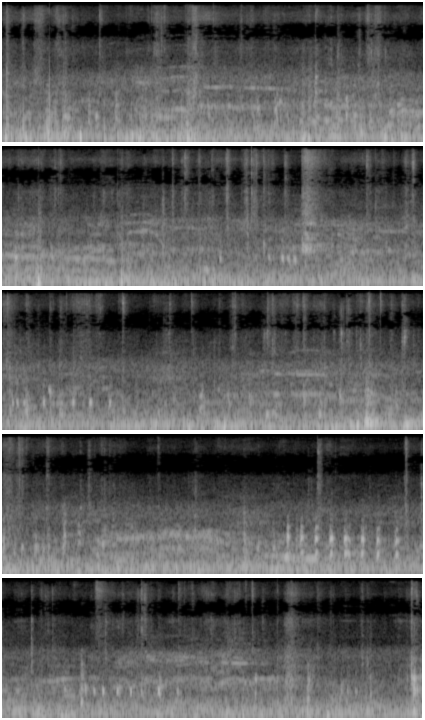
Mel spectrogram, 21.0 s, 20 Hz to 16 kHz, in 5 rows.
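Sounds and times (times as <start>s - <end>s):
roosters clucking: 0.0s - 21.0s.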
